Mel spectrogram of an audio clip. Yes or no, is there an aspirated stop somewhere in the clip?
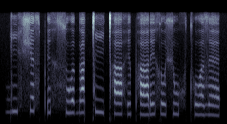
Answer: yes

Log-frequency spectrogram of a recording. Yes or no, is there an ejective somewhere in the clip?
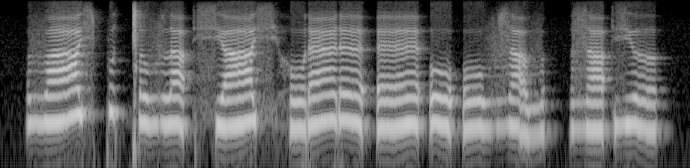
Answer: no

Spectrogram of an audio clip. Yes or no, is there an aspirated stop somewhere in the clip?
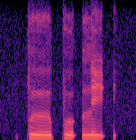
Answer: no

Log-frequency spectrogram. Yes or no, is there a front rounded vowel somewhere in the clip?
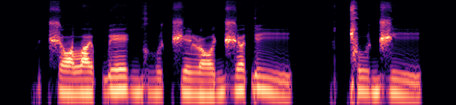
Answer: yes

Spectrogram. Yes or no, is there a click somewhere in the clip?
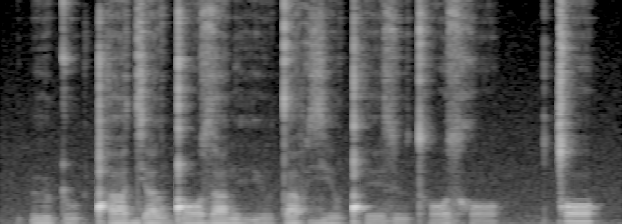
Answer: yes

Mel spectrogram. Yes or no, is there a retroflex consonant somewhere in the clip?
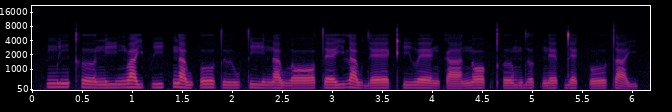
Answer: no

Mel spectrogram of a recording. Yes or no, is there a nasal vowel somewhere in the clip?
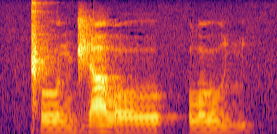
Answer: no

